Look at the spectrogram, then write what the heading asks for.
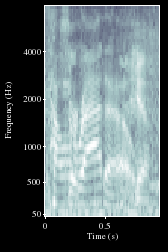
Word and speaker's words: Colorado: this week already yeah that's how you say it that's how they say it that's how local say it Colorado Travis Hunter HD uh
